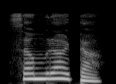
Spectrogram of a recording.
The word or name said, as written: ಸಮಾರೂಢ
